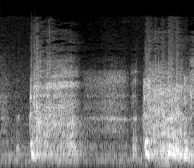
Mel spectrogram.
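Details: Adult man coughing mid-speech, later saying he swallowed wrong: two loud abrupt harsh bursts about a second apart with quieter room sound between: a pair of coughs.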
